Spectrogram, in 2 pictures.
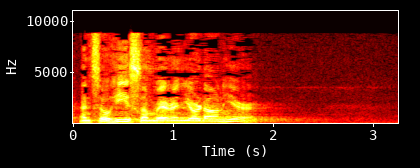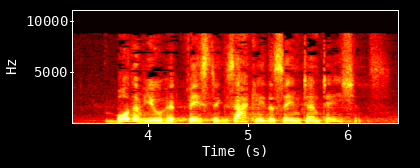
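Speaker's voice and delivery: usual speaking voice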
